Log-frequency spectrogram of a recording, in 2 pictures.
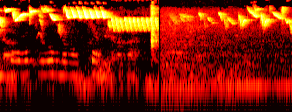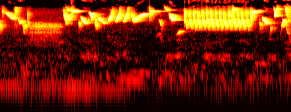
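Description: A canary sings rapid, high, varied trills and buzzy rolls with phrases copied from a Black-throated Canary, briefly softening midway before bursting loud again.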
